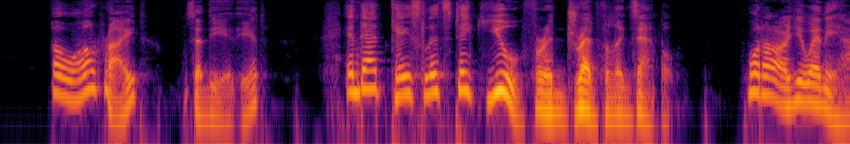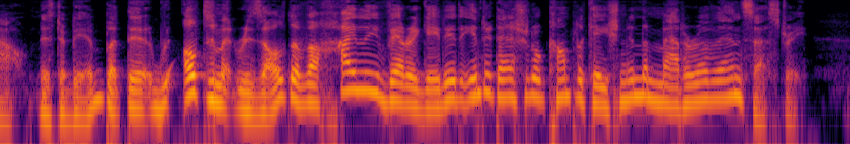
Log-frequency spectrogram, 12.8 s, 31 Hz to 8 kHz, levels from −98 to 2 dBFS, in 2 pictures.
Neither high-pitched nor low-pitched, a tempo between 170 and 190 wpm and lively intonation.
Yes: medium, 175 Hz; average, 175 wpm; wide, 7.2 semitones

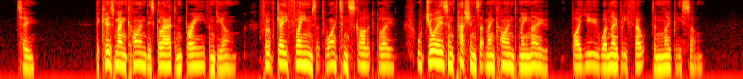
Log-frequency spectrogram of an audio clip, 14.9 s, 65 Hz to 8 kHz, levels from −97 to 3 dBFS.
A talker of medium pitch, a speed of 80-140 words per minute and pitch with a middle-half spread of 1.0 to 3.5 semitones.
Yes: medium, 145 Hz; slow, 135 wpm; narrow, 2.4 semitones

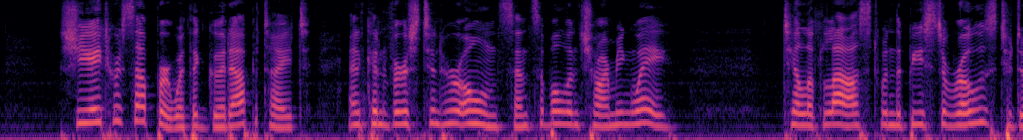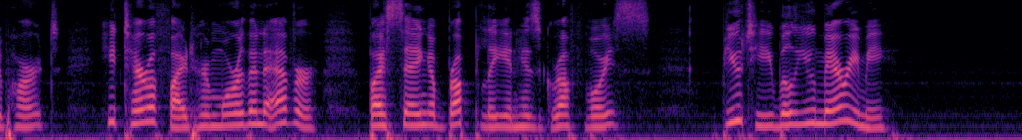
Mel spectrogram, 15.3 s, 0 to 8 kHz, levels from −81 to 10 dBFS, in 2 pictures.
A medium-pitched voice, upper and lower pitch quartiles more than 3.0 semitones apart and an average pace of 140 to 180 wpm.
No: high, 215 Hz; average, 3.4 semitones; average, 170 wpm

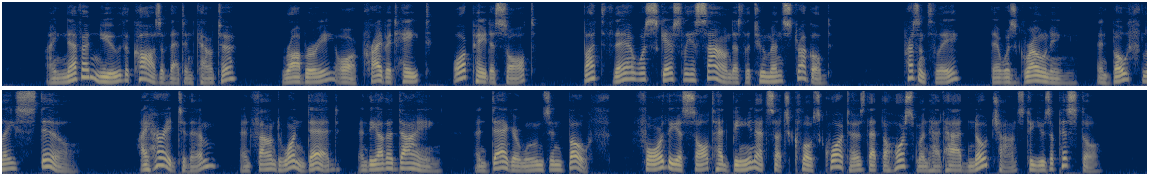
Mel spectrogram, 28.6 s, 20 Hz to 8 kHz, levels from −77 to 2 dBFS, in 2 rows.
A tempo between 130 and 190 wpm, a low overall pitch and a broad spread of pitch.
Yes: average, 150 wpm; low, 125 Hz; wide, 6.6 semitones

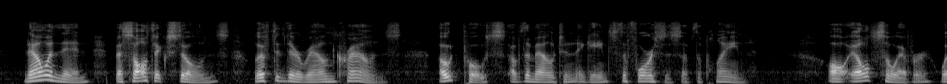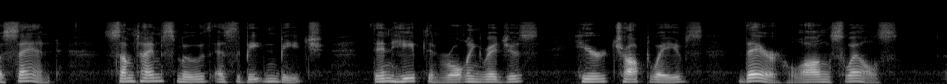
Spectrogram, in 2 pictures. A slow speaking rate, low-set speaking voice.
Yes: slow, 130 wpm; low, 125 Hz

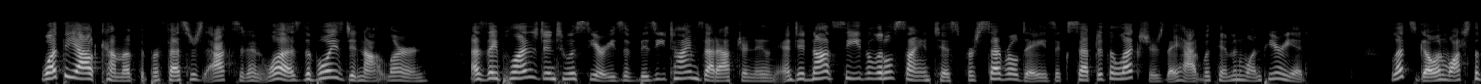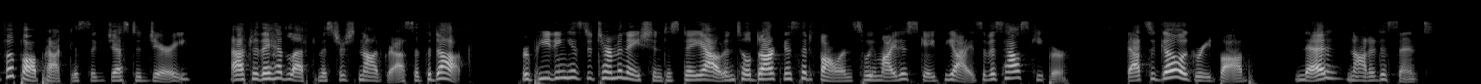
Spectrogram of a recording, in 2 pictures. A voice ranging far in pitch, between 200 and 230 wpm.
No: wide, 6.3 semitones; average, 180 wpm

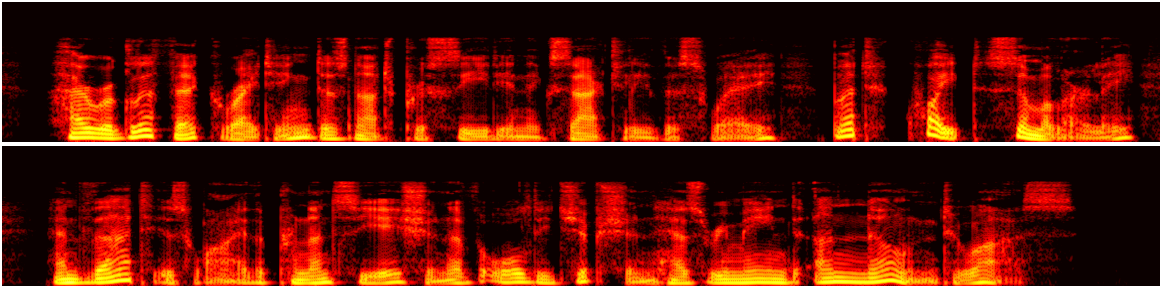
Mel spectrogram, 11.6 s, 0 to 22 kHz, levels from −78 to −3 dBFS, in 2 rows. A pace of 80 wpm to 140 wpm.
Yes: slow, 135 wpm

